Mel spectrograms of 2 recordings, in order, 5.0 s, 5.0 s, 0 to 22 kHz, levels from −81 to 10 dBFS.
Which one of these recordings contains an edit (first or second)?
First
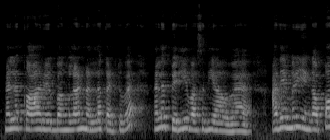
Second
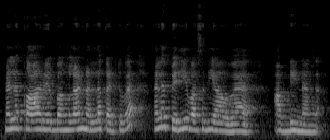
first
